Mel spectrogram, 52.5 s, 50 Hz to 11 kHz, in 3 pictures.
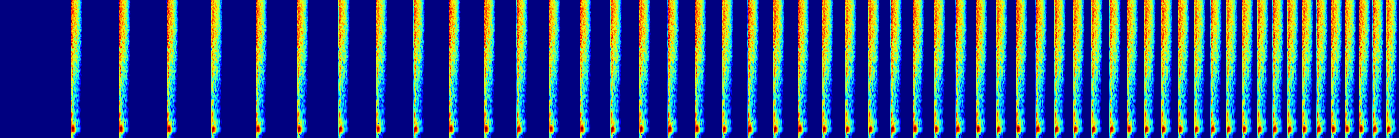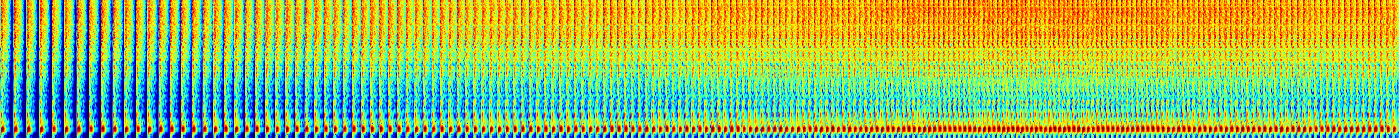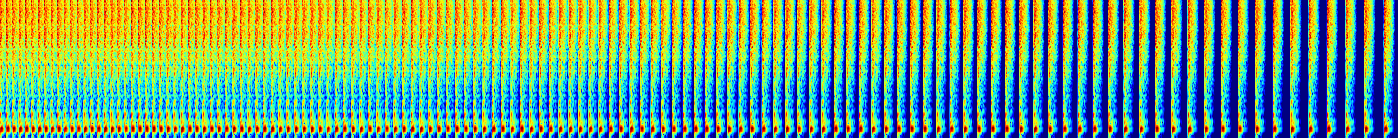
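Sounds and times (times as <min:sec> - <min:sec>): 
snare drum single stroke roll: 0:00.9 - 0:52.4.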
